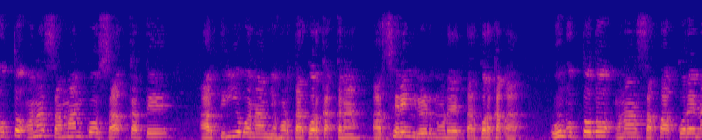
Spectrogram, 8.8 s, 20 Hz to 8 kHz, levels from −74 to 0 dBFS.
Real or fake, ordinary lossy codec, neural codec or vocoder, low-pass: real; none; none; 7.2 kHz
